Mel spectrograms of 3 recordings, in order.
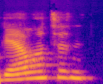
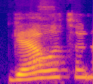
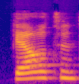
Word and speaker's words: Gallatin: the Paranormal um and from Gallant Gallatin I guess that's how you say it yes ma'am Gallatin Tennessee to Philadelphia Pennsylvania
